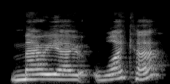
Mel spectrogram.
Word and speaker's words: Mario Wijker: I'm really happy to have as guest on the show, Mario Wijker.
